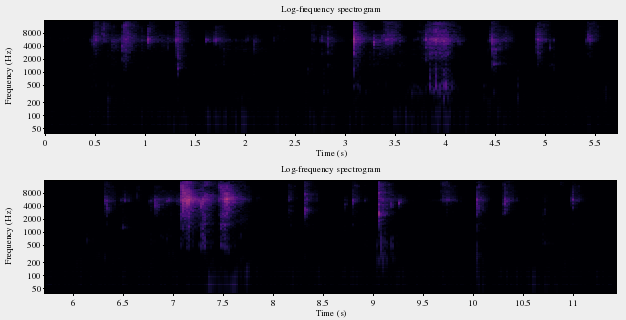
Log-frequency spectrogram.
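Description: Mouth sounds of a person eating chicken curry and rice by hand: wet chewing and smacking in short, irregular bursts, the loudest cluster about seven seconds in.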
